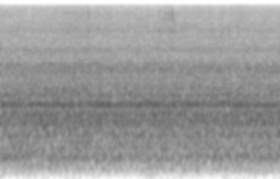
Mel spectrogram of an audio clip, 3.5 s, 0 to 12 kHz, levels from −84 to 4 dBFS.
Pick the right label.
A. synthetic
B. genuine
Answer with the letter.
A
